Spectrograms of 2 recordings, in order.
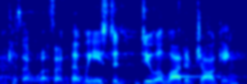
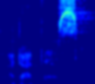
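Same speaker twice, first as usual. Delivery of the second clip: calm whisper; 3 semitones lower than usual. Retold or imitated. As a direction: hush it like a secret promise. God reassures the worried couple.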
